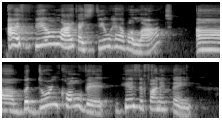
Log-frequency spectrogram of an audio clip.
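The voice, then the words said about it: Pronounced foreign accent. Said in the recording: “we don't hear your accent when you're acting ... What happens to the accent? Because it's so pronounced now.”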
